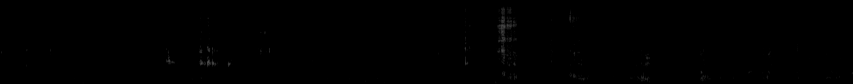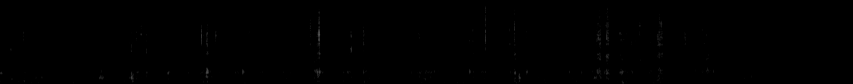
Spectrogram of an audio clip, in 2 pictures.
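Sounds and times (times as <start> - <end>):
chips being chewed: 1.5 - 3.3, 4.6 - 15.8.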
